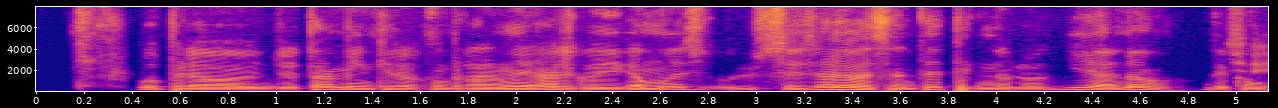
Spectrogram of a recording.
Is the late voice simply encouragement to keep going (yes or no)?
no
